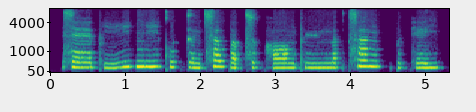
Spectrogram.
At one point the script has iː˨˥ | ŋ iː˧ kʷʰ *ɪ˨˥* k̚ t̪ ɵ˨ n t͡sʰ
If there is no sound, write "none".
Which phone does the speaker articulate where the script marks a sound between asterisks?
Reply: ɪ˨˥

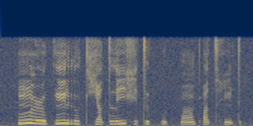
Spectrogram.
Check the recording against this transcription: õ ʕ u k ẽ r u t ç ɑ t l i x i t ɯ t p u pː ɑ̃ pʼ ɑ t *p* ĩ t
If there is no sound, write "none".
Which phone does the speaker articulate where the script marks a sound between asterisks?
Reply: h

